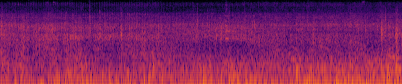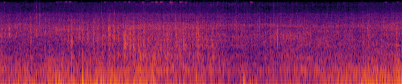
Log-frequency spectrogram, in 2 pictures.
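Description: Mountain bike rolling fast down a rough gravel trail: wind buffeting the helmet camera's microphone, tyres crunching over loose stones and the bike rattling with many small knocks.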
